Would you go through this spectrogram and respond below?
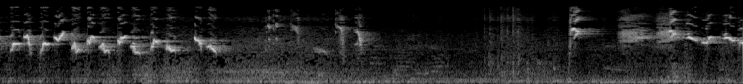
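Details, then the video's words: Greater green leafbird in full hyper song with harsh shots: a fast run of high chirped whistled notes, a quieter gap with faint flutters, then renewed bright slurred whistles. "CUCAK IJO GACOR HYPER TEMBAKAN KASAR"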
